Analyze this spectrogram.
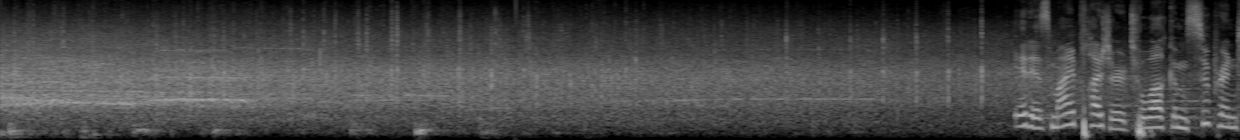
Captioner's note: applause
